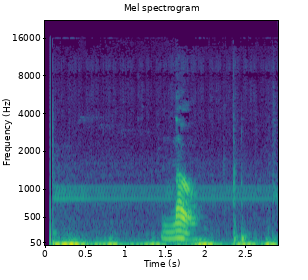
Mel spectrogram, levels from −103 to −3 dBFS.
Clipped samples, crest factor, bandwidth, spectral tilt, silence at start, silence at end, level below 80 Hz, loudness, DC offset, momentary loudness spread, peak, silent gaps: under 0.1%; 14 dB; 4.5 kHz; -9 dB/octave; 0.1 s; 0 s; -38 dBFS; -28 LUFS; under 0.1%; 26 LU; -10 dBFS; none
